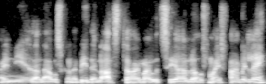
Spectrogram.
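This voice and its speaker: Someone with a Spanish accent talks at a fairly quick pace in a dry, close sound with no echo. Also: man. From Venezuela. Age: 20s. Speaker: Venezuelan immigrant. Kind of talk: interview.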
